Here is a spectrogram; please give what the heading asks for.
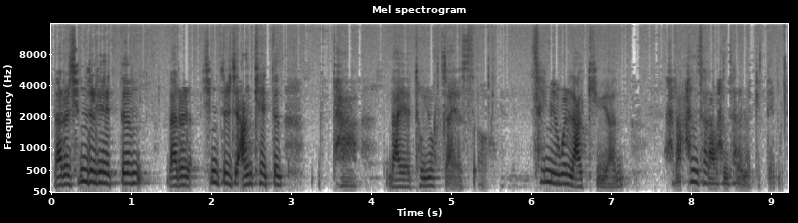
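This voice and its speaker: A middle-aged woman preaches with a dark, mellow tone and real urgency. Her voice falls now and then to near-whispered asides, and she voices prayers as if praying aloud. The recording sounds slightly dull and lo-fi. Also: medium pitch, normal speed, creaky. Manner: earnest, emphatic preaching with sudden soft drops and whispered asides; acts out prayers in first person. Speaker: children's missionary preacher. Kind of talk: sermon.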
